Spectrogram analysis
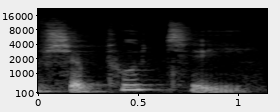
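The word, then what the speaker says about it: Subhuti: and at the same time a Reincarnation of shapi s u b h u TI one of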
